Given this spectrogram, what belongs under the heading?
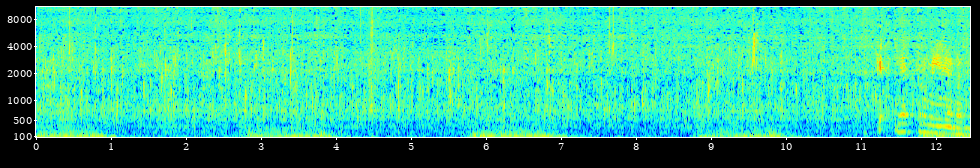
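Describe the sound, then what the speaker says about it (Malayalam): A coconut fish curry mixture bubbles steadily in a pot, a continuous close simmering gurgle with soft popping throughout and light clinks near the end. "കറിയുടെ കൂട്ടെല്ലാം നന്നായി തിളച്ച് പച്ച ചുവയൊക്കെ മാറി വന്നിട്ടുണ്ട്."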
